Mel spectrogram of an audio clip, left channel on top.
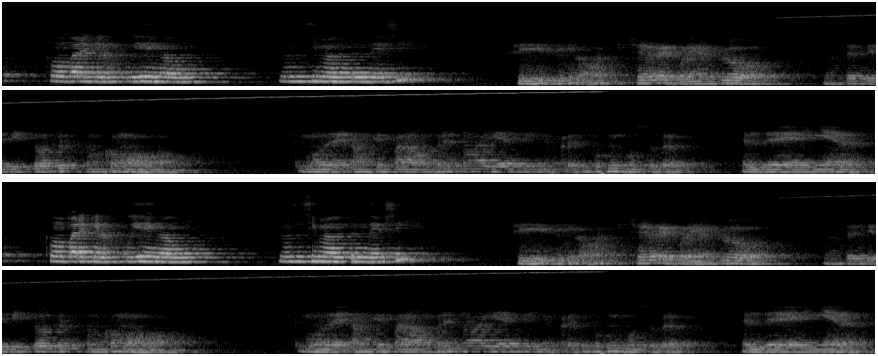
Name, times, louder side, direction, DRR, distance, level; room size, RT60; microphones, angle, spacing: voice 1, 0.5-2.0 2.8-4.1, right 1 dB, 80° right, 2 dB, 0.3 m, -27 dB
voice 2, 5.0-7.6 8.2-10.5 11.7-15.5 16.1-17.3, equal, 5° left, -4 dB, 0.4 m, -36 dB
Camera, 7.7-14.7, left 6 dB, 85° left, 0.5 m, -44 dB
2.9 x 2.1 x 2.5 m, 1.3 s
head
